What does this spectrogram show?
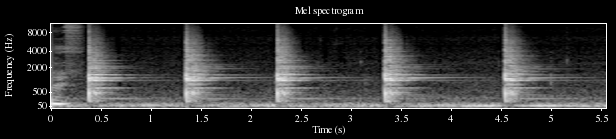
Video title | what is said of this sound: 【バンジョーの３調整】ブリッジ位置・ヘッドテンション・ネックの調整 | G#よりちょっと低い状態です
